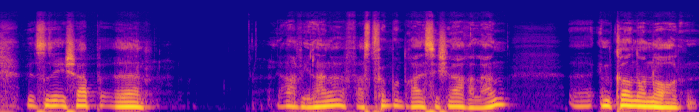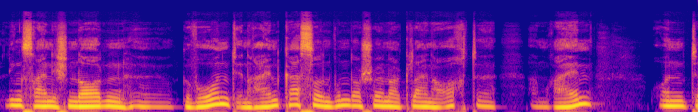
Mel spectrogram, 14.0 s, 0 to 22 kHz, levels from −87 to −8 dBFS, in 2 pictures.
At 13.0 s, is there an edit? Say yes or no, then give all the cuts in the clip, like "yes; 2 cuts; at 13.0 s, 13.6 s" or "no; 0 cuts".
no; 0 cuts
